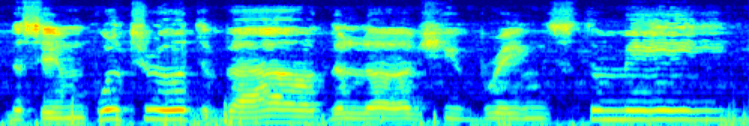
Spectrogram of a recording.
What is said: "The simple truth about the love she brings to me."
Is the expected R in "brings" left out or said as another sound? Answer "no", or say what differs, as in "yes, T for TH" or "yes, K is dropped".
no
